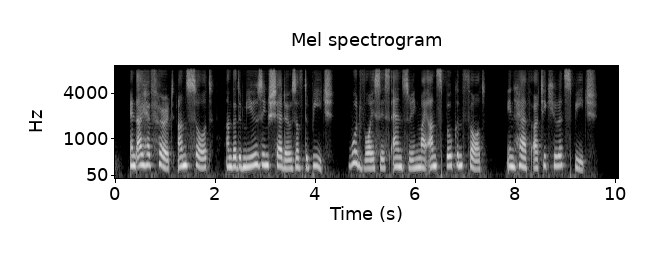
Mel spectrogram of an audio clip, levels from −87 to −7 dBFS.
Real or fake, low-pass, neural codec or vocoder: fake; 7.2 kHz; codec, 16 kHz, about 1 kbps, DyCAST, with the encoder's durations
